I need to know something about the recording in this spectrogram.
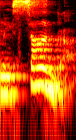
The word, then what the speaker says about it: Lisandra: your name lisandra Le do we say lisandra lisandra or lisandra we say lisandra so the stress is in the middle one there's only one syllable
